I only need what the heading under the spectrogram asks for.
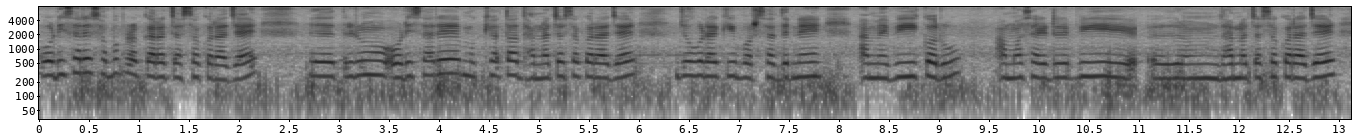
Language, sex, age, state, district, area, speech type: Odia, female, 18-30, Odisha, Jagatsinghpur, urban, spontaneous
